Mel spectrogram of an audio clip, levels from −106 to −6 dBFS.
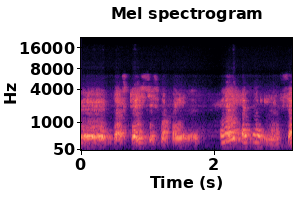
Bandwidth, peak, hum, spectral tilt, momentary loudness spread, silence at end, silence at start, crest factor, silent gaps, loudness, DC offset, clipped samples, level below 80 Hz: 7 kHz; -18 dBFS; none; -3.5 dB/octave; 10 LU; 0 s; 0 s; 16 dB; none; -35 LUFS; under 0.1%; under 0.1%; -84 dBFS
